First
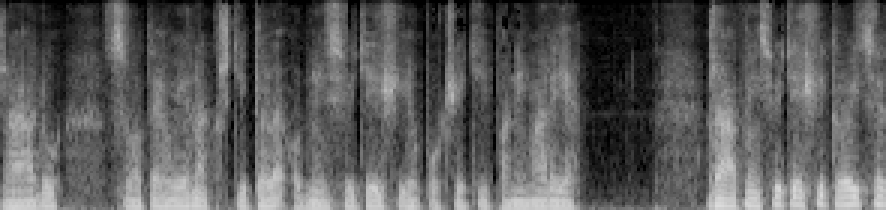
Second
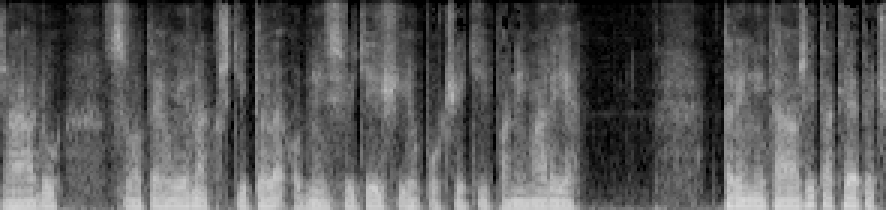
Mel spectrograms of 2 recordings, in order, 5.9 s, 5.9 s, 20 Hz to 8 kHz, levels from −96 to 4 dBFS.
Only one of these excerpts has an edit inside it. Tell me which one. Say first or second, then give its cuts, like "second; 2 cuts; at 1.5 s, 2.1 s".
second; 1 cut; at 4.7 s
